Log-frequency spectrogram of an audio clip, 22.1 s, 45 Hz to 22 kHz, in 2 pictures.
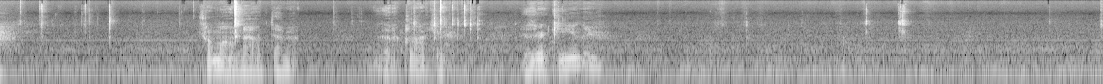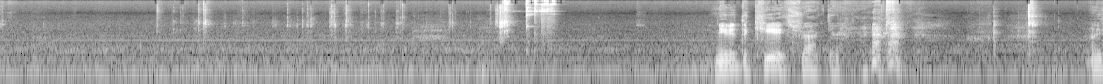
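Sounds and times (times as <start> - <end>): low steady hum: 0.0 - 22.0
louder metal clinks: 16.0 - 16.6.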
